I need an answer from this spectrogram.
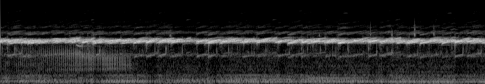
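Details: Spring peepers calling at night early in the year from a frog pond: a dense chorus of many high, shrill peeps merging into a steady, unbroken ringing band, with a faint low hum underneath.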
